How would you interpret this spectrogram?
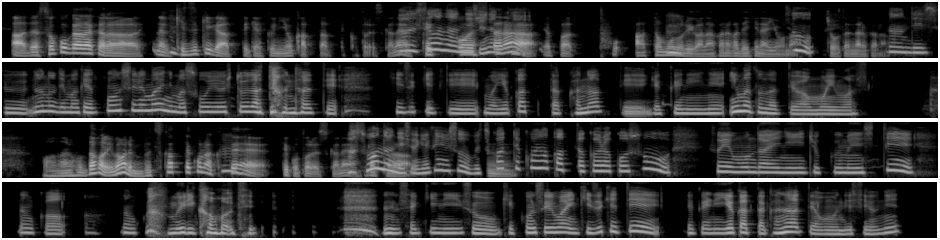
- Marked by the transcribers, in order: laughing while speaking: "人だったんだって"; laughing while speaking: "なんか無理かもって"; laugh
- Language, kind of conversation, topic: Japanese, podcast, タイミングが合わなかったことが、結果的に良いことにつながった経験はありますか？
- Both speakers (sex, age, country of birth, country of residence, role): female, 25-29, Japan, Japan, guest; male, 35-39, Japan, Japan, host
